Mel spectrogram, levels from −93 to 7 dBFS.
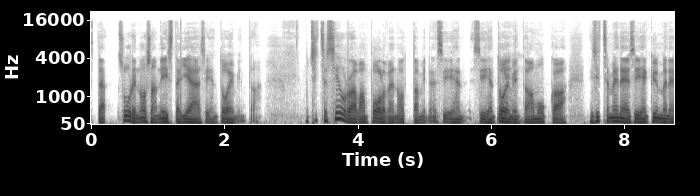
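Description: This speech clip has overlapping chunks. A click or stutter lands at 1.34 s, after "suurin osa niistä"; at 3.85 s, after "sitten se"; and at 6.35 s, before "mm mukaan niin sitten". The joins fall every 2.5 s. Each chunk starts early, so about 6.5 ms replays.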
